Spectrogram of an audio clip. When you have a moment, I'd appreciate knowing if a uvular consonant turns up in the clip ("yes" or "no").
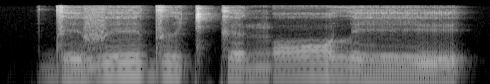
no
